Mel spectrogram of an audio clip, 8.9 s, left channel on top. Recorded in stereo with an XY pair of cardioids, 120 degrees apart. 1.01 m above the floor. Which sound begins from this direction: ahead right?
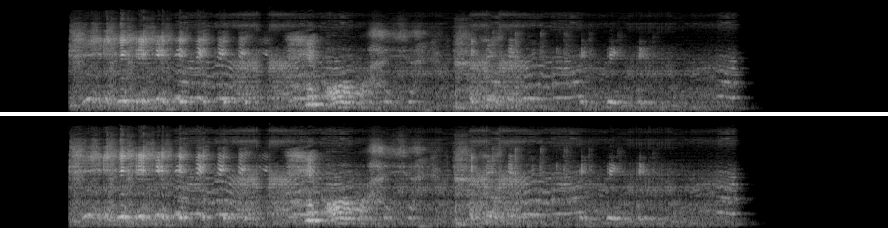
Laughter, at 0.7 s.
